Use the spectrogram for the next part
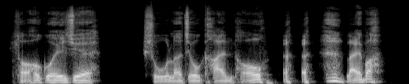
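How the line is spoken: Hearty laugh. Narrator (Chinese): 杜如生就哈哈一笑

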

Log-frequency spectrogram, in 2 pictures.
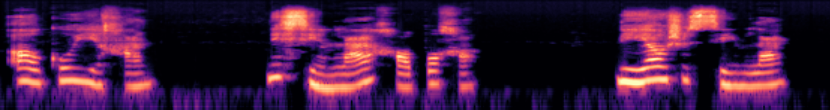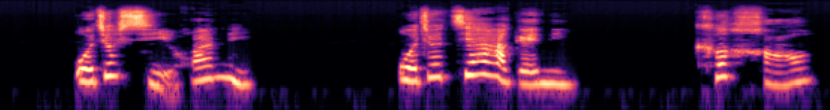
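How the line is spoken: Dazed murmuring. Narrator (Chinese): 他怔怔地 喃喃自语

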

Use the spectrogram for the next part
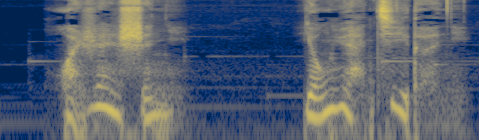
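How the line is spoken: Old man murmuring. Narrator (Chinese): 老爷爷喃喃自语的说了一句

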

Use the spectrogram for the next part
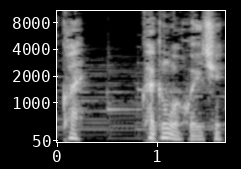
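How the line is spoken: Out of breath, urgent. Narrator (Chinese): 小羊跑得上气不接下气 气喘吁吁地说

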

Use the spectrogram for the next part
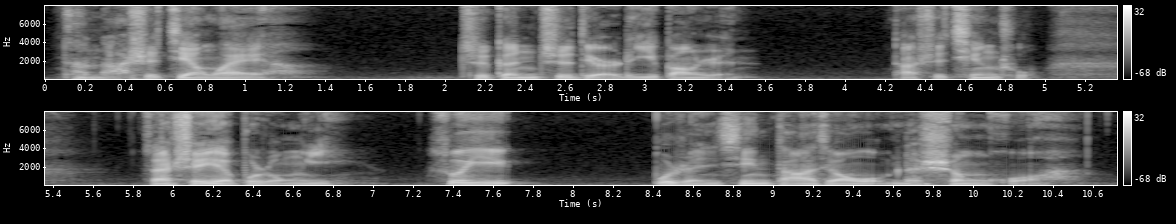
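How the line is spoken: Calm, detached. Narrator (Chinese): 那位老友淡淡说了一句

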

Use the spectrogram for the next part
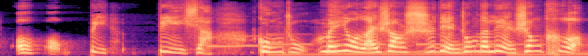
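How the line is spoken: Terrified trembling stammer. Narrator (Chinese): 音乐老师怕得要命，他颤抖地，结结巴巴地说

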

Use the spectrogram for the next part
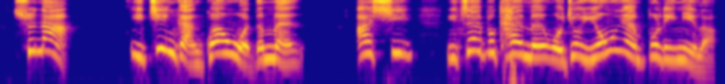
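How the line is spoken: Shouting. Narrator (Chinese): 赵美娇喊着

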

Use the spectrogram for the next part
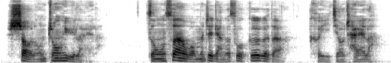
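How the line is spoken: Sighing. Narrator (Chinese): 昌平君叹道

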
